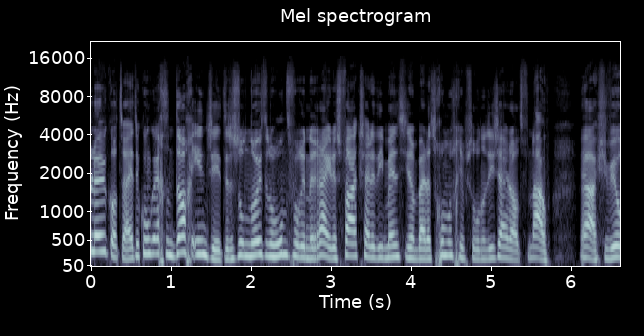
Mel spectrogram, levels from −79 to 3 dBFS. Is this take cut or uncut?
uncut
